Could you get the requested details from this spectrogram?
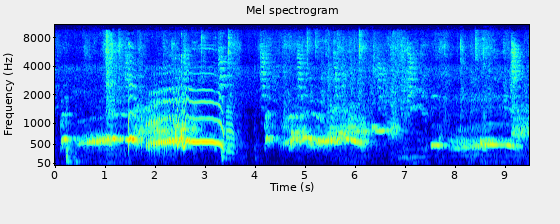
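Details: Male Eurasian collared dove calling his female to the nest while the pair court: three drawn, moaning coo phrases separated by short pauses, the first loudest, with faint clicks and rustles.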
